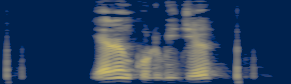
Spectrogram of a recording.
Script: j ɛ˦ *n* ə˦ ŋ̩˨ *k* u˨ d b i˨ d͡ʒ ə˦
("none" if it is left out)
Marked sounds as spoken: n, k

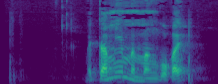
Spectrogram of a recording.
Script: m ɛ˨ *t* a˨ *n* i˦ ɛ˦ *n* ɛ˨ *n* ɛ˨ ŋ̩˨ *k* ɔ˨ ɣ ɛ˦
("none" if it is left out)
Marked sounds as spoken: t, m, m, m, ɡ

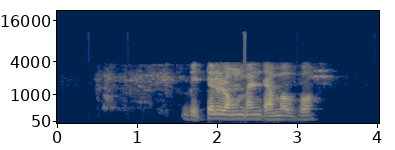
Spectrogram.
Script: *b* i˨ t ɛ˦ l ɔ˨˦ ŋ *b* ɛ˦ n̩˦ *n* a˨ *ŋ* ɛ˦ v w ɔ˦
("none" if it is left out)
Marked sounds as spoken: b, m, d, m

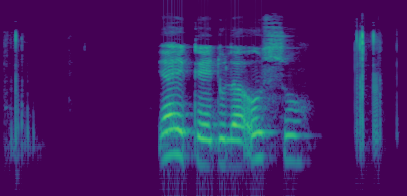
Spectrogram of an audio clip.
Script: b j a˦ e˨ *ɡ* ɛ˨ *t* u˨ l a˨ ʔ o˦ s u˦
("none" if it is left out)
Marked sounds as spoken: k, d

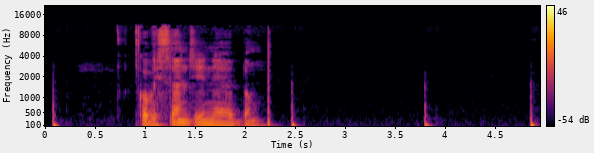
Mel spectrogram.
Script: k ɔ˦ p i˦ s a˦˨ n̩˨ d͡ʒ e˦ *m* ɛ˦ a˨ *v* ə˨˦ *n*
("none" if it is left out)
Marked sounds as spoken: n, b, ŋ

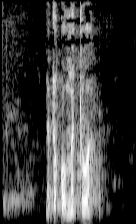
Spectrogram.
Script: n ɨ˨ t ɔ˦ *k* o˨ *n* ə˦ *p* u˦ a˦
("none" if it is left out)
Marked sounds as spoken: k, m, t

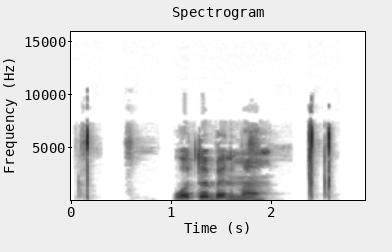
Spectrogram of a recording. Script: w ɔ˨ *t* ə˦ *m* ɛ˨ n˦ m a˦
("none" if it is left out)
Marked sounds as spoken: t, b

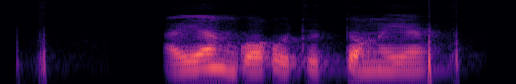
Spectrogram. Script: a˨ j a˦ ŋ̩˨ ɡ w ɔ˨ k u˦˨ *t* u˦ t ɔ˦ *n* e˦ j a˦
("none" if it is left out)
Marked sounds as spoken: t, ŋ

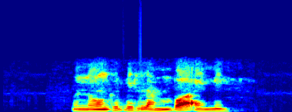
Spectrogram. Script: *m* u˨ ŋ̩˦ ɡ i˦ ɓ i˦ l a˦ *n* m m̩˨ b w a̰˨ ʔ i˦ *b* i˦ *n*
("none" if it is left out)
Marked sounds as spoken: n, none, m, n

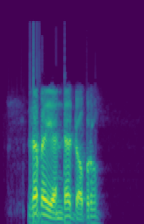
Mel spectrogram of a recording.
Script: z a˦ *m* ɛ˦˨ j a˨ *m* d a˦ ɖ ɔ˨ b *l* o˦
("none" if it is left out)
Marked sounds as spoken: b, n, ɾ

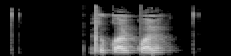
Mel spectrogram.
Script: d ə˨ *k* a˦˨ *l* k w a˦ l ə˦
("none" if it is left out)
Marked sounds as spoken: k, l

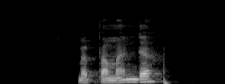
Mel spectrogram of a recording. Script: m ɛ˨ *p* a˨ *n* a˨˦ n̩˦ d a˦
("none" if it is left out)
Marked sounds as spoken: p, m

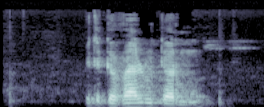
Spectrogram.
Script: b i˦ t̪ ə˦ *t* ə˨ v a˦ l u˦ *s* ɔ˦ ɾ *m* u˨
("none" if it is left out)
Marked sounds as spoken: k, t, m

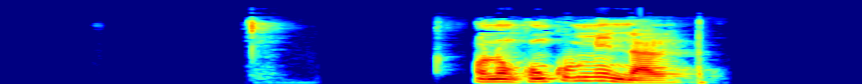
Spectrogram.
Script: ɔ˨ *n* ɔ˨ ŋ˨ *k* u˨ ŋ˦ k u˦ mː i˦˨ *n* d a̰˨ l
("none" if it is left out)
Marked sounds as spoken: n, k, n

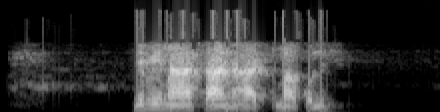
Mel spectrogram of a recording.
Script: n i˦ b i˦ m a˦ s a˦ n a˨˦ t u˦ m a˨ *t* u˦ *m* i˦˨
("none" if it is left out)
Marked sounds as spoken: k, n

